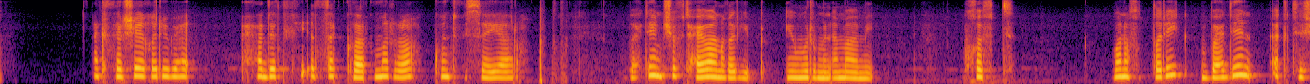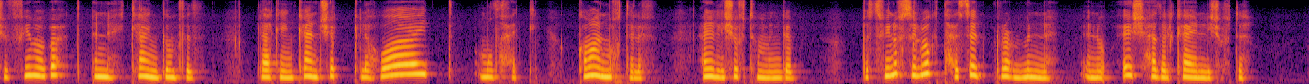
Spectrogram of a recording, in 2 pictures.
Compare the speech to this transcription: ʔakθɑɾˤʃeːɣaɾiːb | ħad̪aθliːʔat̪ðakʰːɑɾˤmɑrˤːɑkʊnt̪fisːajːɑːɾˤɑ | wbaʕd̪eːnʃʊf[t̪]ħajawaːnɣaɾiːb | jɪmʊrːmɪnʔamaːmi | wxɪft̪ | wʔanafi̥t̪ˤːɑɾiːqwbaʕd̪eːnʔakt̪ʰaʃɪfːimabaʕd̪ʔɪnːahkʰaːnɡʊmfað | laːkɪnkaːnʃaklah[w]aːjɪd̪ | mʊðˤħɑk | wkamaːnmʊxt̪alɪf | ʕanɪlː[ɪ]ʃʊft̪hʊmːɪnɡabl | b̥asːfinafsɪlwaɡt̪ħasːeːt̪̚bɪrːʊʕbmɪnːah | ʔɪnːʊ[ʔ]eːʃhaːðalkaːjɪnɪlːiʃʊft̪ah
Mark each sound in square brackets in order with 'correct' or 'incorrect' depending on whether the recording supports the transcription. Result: correct, correct, incorrect: i, correct

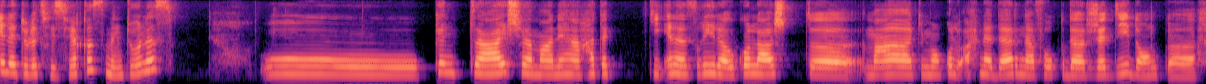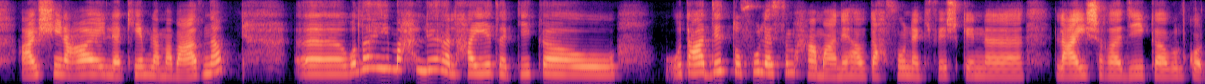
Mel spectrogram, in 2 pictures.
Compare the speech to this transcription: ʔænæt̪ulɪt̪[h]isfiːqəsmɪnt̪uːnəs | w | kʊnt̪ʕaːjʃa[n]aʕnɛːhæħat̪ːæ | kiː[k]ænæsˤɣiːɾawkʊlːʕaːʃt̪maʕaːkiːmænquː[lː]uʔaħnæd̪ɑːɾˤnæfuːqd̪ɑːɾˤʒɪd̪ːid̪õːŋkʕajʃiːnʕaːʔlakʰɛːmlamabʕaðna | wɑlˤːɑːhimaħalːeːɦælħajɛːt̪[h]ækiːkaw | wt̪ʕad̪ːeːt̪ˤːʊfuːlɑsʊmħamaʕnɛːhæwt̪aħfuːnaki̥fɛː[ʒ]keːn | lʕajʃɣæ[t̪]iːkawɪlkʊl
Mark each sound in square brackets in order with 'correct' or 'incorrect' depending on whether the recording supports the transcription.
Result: incorrect: f, incorrect: m, incorrect: ʔ, incorrect: l, correct, incorrect: ʃ, incorrect: d̪

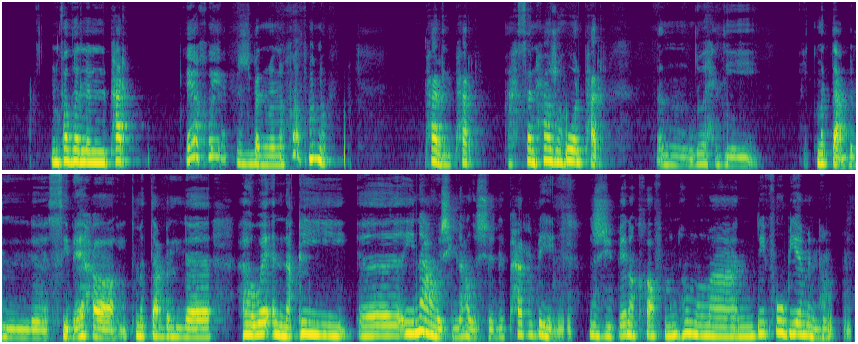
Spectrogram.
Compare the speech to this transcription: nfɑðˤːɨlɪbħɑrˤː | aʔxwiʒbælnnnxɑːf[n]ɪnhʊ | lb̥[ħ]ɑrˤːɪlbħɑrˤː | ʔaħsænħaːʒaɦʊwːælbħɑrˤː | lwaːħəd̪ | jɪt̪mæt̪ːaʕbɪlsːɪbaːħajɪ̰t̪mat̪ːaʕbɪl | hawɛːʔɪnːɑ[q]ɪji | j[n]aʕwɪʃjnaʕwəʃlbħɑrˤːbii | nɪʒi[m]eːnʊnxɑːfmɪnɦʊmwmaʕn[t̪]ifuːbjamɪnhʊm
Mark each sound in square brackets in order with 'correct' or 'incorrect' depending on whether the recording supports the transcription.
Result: incorrect: m, correct, correct, correct, incorrect: b, incorrect: d̪

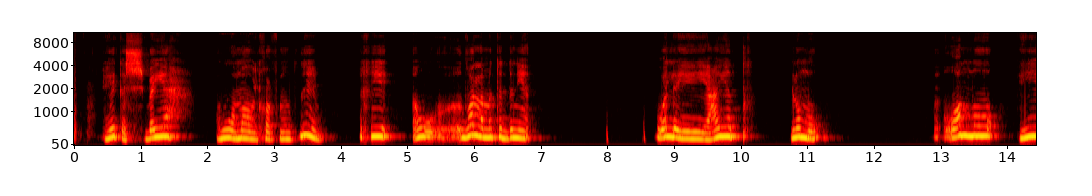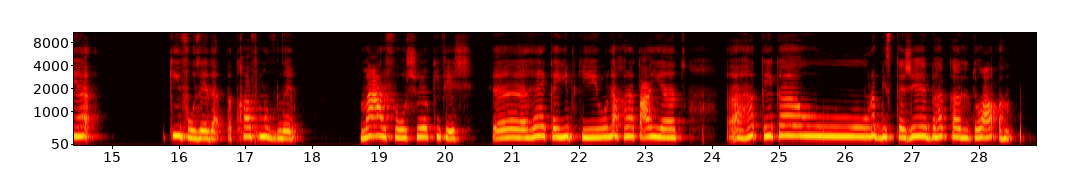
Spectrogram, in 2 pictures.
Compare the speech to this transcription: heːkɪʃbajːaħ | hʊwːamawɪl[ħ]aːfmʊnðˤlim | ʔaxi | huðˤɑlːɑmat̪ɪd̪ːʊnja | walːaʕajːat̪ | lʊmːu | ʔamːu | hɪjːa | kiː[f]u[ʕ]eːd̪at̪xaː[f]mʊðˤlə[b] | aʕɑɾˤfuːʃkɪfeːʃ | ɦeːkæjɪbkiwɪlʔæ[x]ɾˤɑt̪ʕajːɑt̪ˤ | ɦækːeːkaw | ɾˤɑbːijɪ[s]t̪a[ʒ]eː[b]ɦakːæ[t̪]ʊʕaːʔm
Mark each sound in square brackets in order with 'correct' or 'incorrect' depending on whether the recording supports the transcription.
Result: incorrect: x, correct, incorrect: z, correct, incorrect: m, correct, correct, correct, correct, incorrect: d̪

